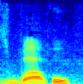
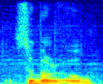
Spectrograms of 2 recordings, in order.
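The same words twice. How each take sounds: First: It is said the way Germans say it. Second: It is said the way Americans say it. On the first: "in Germany we say Subaru" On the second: "in America you tend to say Sub Subaru"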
